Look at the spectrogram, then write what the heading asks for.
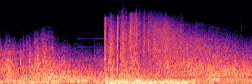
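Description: Naval gunfire from the cruiser Belfast in World of Warships: Legends, a loud booming salvo erupting suddenly over steady background rumble and decaying slowly.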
